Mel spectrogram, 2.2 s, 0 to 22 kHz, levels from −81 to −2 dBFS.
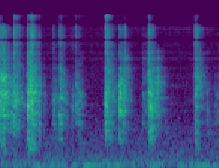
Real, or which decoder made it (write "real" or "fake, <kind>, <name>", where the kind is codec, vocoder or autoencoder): fake, codec, DAC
